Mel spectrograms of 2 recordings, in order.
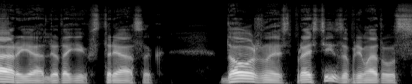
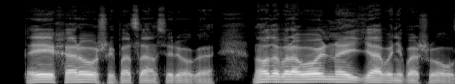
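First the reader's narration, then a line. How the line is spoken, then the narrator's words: Sighing. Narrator (Russian): вздохнул он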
